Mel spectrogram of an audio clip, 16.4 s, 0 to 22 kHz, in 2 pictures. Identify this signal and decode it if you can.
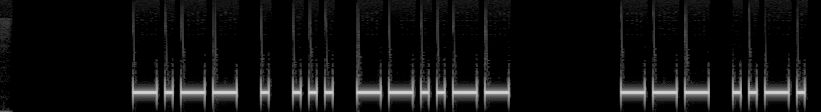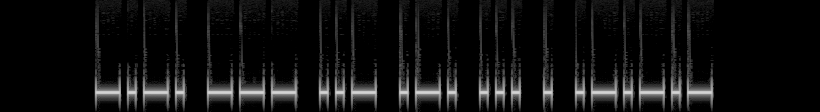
Morse code, heard as a keyed tone, about 15 wpm, 700 Hz. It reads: YES, OF COURSE.
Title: 2x Word-Spacing - Sentences from Top 500 Words - 15wpm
